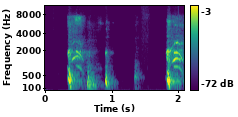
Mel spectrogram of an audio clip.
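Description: A woman coughing in a string of about five short, separate coughs, a choking fit that has cut off her talking.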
